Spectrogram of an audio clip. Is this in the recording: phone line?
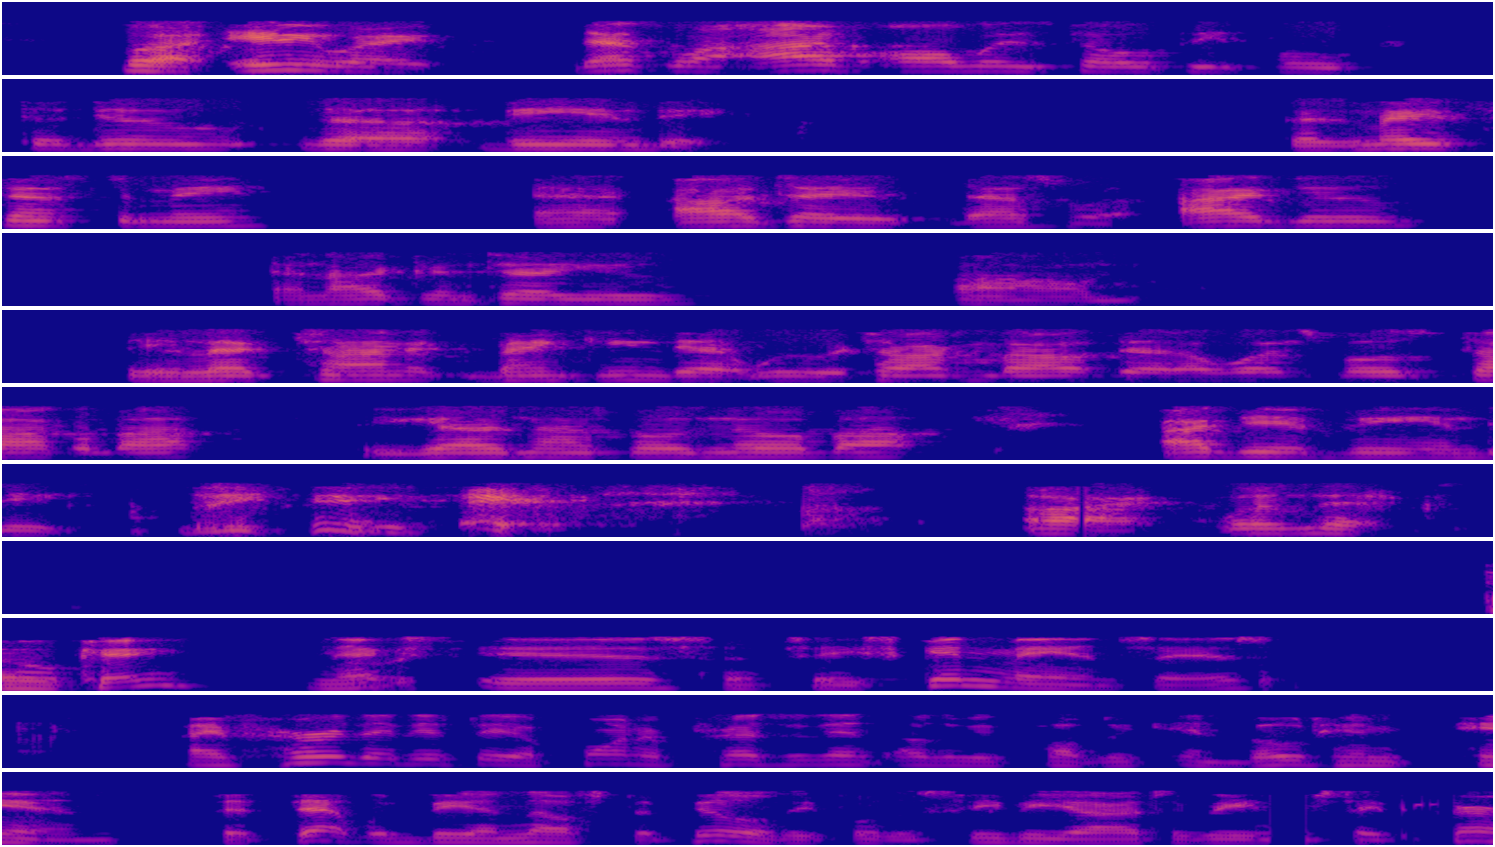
yes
